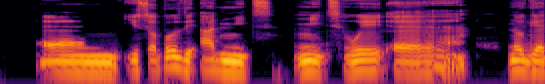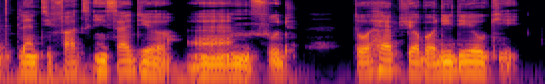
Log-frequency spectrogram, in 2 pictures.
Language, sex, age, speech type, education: Nigerian Pidgin, male, 30-45, spontaneous, tertiary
